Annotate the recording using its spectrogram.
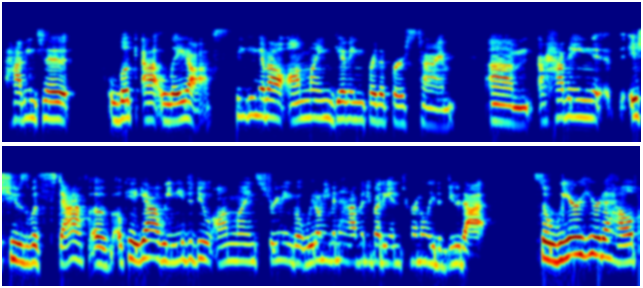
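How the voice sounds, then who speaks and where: A woman's voice: mid-range voice, a bit bright, no echo. Upbeat woman host, dry dull audio. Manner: upbeat, promotional. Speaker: interview host, business development VP. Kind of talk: webinar hosting and wrap-up. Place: her home. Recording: dry, slightly dull home webinar audio.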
